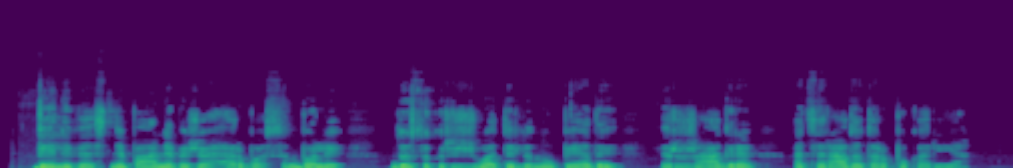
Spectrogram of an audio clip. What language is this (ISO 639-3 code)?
lit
